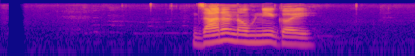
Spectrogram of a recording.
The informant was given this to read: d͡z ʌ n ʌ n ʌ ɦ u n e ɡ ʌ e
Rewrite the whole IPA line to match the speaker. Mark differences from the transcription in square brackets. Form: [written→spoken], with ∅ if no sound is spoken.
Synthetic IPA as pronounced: d͡z [ʌ→a] n ʌ n ʌ ɦ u n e ɡ ʌ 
